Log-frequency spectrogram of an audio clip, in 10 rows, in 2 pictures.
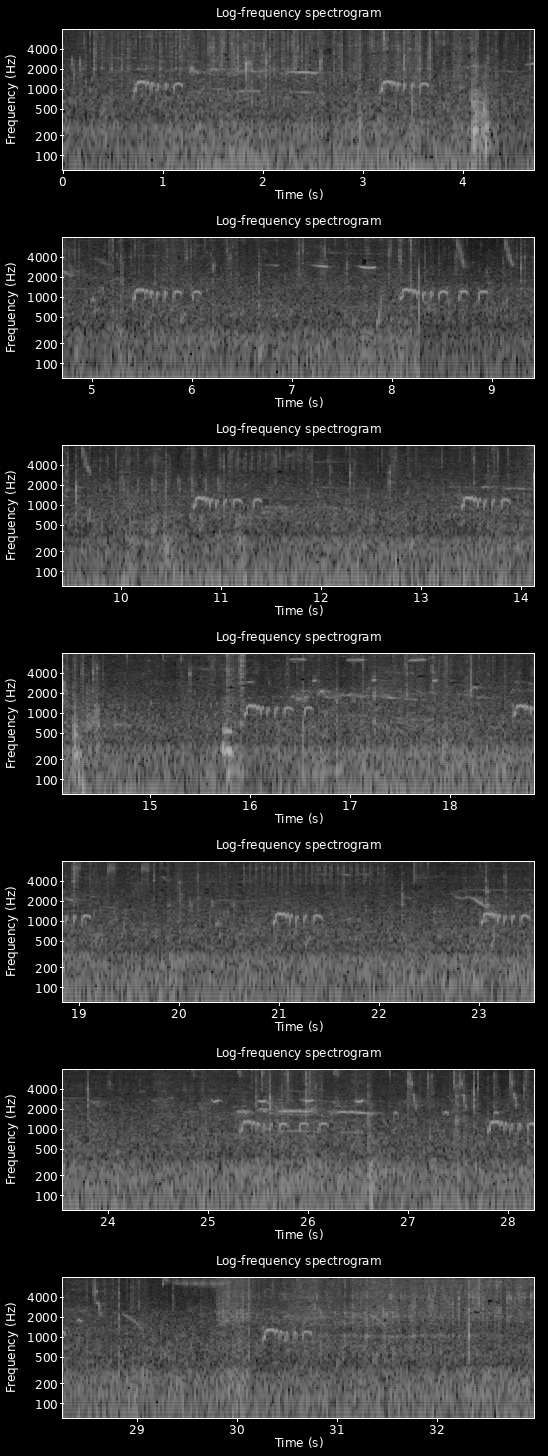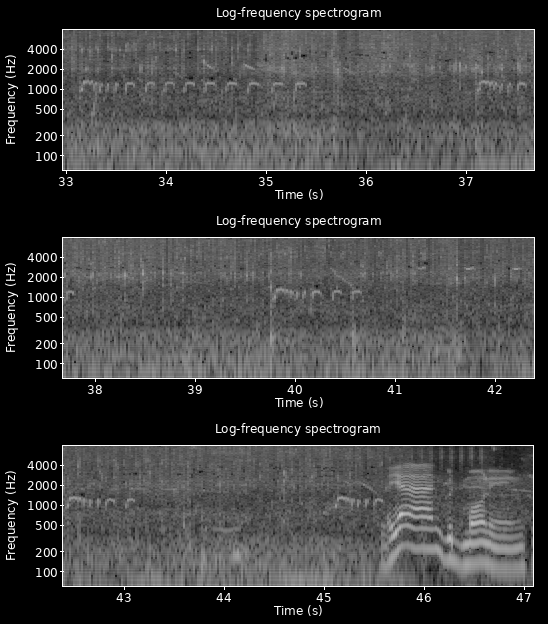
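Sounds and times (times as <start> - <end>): bird calling: 0.6 - 6.2, 7.1 - 9.3, 10.7 - 12.1, 13.3 - 14.3, 15.6 - 19.4, 20.9 - 21.8, 22.8 - 32.1, 33.0 - 36.0, 37.0 - 38.0, 39.7 - 44.2, 44.9 - 47.0.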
